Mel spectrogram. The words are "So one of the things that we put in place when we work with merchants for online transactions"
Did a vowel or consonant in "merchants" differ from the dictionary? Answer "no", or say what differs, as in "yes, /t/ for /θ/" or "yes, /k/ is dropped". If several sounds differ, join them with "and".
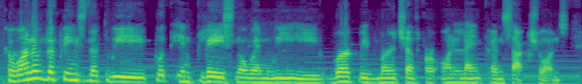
yes, /s/ is dropped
